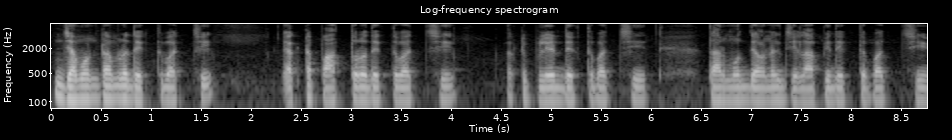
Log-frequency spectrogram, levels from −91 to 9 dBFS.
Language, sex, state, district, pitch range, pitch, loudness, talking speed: Bengali, male, Jharkhand, Sahebganj, 110-120 Hz, 110 Hz, -23 LUFS, 125 wpm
